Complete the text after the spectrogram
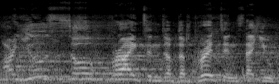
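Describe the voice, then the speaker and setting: A bloodthirsty Viking warrior for a video game. He sneers and threatens in a highish, very animated voice, with music underneath. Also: moderate pace. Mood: scornful. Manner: sneering, foul-mouthed, menacing. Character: brutal, hot-tempered Viking warrior spoiling for blood. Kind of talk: dramatic video game acting. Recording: long hall reverb, music underneath.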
